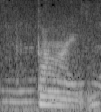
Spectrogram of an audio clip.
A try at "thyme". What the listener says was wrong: Nope, it's pronounced thyme. The T-H. But you don't pronounce the TH in time. Time as in the plant, not a clock.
